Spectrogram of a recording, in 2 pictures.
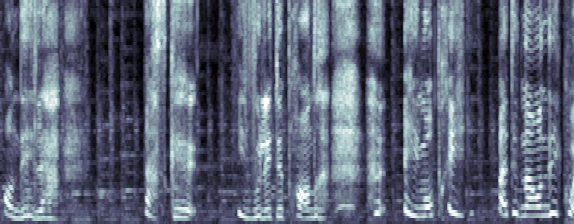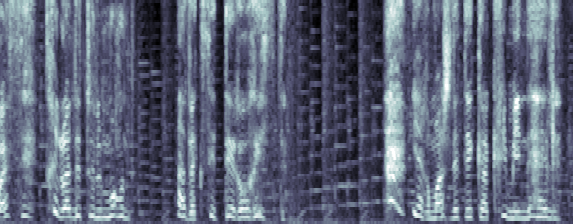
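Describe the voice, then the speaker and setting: A woman's voice: high voice, a little slow, pauses often, darkish tone, faint music behind. An actress dubbing a frustrated young female doctor in a French series, scolding and exasperated. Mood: accusing. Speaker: dubbed character.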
